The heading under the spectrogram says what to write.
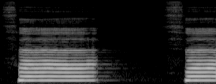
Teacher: سین کی سیٹی کی آواز نہیں نکالنی۔ فا فا، ٹھیک ہے، فا، دانتوں کے آگے والے حصے سے اس کو اندر والی کی طرف زبان کو ٹچ کرے، آگے والے دو دانتوں کی طرف ہلکا سا نرمی سے، سیٹی تو بالکل بھی نہیں آنی چاہیے نا، نرمی کے ساتھ۔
